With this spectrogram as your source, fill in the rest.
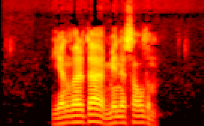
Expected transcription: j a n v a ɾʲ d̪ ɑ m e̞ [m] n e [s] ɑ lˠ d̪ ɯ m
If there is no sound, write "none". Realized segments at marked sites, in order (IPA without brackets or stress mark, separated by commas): none, s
